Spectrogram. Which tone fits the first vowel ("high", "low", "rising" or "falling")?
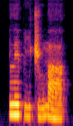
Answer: high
